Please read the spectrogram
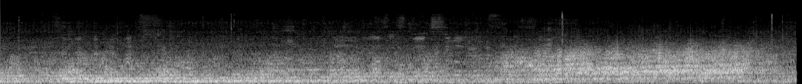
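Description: F-16 fighter jet engine heard from the ground, a steady rushing roar that swells louder and brighter about five seconds in as the jet passes, with onlookers' voices mixed in.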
